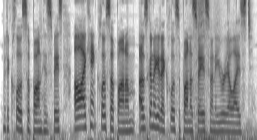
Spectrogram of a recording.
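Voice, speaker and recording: A woman's voice: low-pitched, fast, fairly bright tone, faint music behind. A woman giving casual game commentary, rambling and thinking aloud as she explores cutscenes.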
